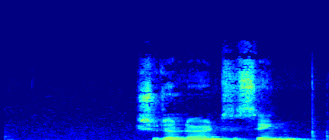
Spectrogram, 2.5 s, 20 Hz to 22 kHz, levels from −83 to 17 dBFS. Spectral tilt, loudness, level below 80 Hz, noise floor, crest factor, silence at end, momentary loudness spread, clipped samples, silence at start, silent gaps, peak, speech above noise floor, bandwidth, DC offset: -3.5 dB/octave; -32 LUFS; -66 dBFS; -67 dBFS; 20 dB; 0.1 s; 5 LU; under 0.1%; 1 s; none; -16 dBFS; 34 dB; 16 kHz; under 0.1%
